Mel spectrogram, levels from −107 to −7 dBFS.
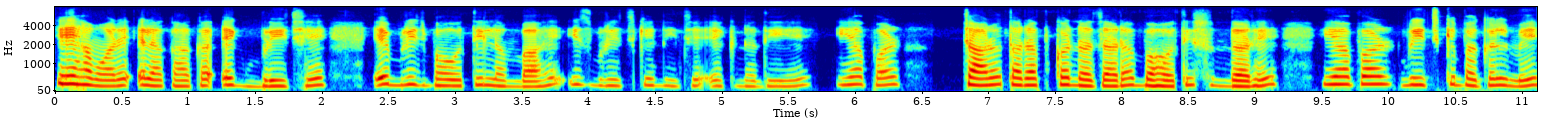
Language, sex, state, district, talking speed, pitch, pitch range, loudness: Hindi, female, Bihar, Vaishali, 200 wpm, 230 Hz, 210-250 Hz, -21 LUFS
